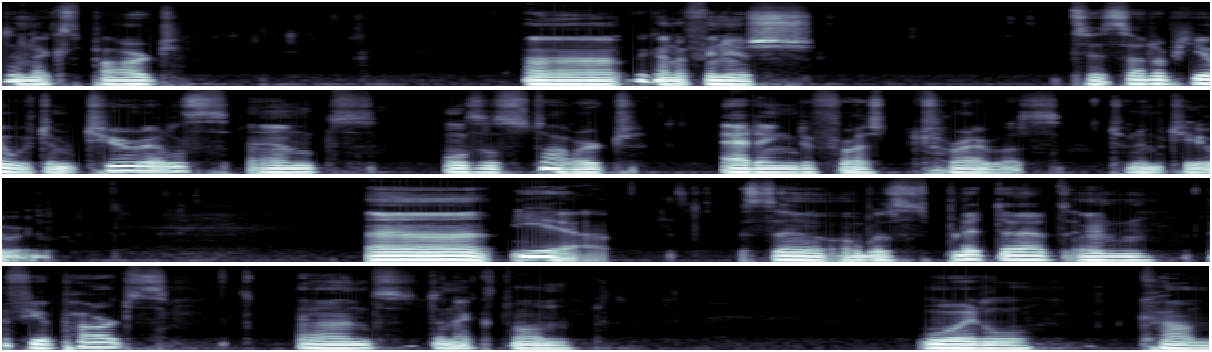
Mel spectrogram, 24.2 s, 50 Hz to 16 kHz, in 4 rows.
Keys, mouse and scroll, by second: 1.6 ctrl+s, 3.8 ctrl+s, 5.1-5.7 drag, 5.9 g, 9.0 ctrl+s, 12.7 ctrl+s.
